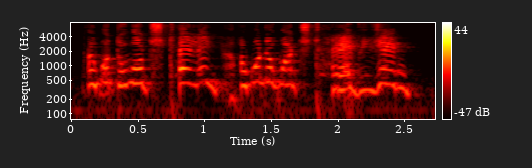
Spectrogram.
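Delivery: put-on very high, tiny boy's squeal; the shrunken boy demands to watch television; squeaky tantrum. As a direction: squeak it like an inch-tall boy throwing a fit. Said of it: "he squeaked".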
